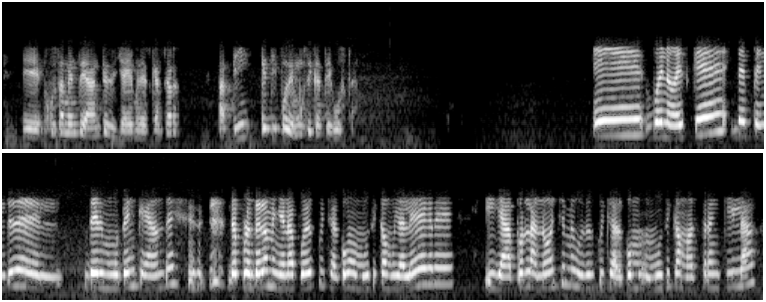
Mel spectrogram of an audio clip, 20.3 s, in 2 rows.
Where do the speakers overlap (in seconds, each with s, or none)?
none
